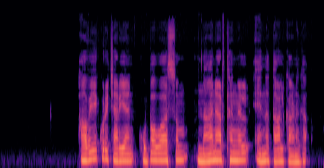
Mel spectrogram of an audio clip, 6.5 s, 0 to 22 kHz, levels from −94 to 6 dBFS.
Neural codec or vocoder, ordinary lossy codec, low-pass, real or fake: none; MP3, 64 kbps; 19.8 kHz; real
